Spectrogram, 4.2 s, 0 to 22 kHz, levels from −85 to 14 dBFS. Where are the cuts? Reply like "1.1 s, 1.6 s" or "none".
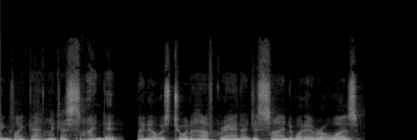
none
